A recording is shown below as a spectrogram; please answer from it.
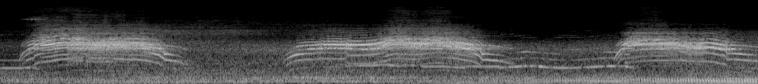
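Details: Two cats making funny noises: three long, loud, wavering yowls with rich harmonics, each about one and a half seconds, spaced roughly three seconds apart, with a lower drawn-out moan between them.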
